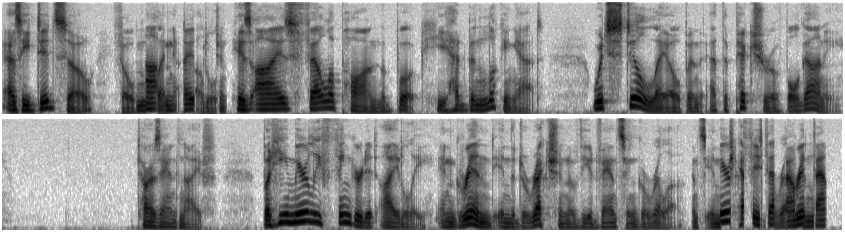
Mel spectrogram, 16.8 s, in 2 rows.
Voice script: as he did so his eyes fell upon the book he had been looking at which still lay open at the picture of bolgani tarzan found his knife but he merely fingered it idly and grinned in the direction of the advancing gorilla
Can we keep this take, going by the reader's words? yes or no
no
